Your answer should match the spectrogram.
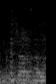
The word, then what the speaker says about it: Yissachar: Yissachar's over. That's the way we're pronouncing it forever.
